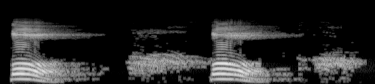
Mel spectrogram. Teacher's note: huruf to ini pangkal lidahnya harus naik. Jadi bunyinya lebih tebal dibandingkan huruf ta.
